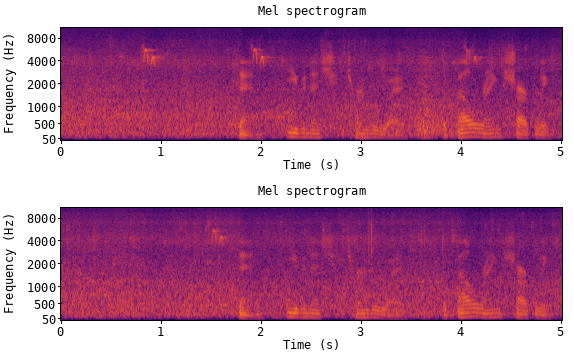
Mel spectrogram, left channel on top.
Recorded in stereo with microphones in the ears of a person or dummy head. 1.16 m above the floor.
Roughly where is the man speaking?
Left.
